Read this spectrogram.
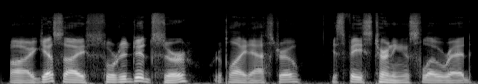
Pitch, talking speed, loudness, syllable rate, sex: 100 Hz, 175 wpm, -19 LUFS, 4.4 syllables/s, male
